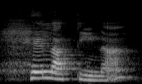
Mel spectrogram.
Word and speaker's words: gelatina: If the G comes before an E or an I, it makes more of an H sound, like in high. For example, gelatina, jello, or girasol, sunflower.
